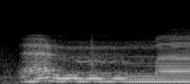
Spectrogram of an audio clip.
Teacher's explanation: Kemudian dia ain ini pula bertemu dengan mim yang bertasydid, maka kita kena baca dengan wajibul gunnah.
